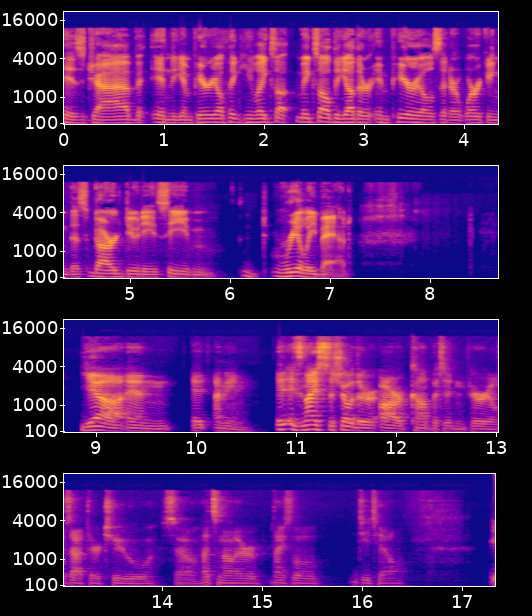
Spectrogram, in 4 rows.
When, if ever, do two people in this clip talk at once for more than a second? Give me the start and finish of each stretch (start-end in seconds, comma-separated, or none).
none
